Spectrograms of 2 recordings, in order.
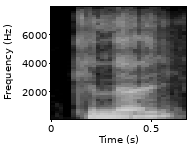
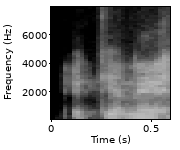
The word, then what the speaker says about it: Ekene: I think I can't pronounce is it Kene? Can you let me know how to say it? Ekene, it's my daughter's name.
